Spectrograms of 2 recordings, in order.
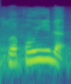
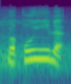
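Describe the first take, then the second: The two takes are said the same way.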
